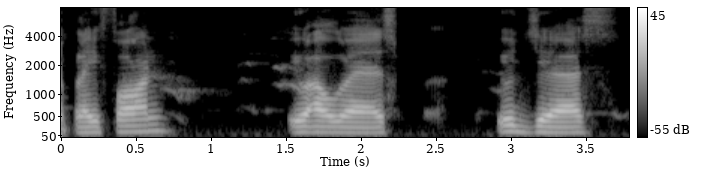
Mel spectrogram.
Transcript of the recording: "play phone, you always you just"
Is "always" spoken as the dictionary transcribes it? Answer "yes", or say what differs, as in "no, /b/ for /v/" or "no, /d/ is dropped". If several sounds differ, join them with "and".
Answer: no, /s/ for /z/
